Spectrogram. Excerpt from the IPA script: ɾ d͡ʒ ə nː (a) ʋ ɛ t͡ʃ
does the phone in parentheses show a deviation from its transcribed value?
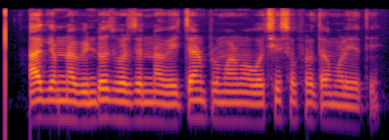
no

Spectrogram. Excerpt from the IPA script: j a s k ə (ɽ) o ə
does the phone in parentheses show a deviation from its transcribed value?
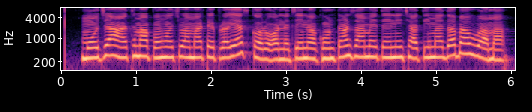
yes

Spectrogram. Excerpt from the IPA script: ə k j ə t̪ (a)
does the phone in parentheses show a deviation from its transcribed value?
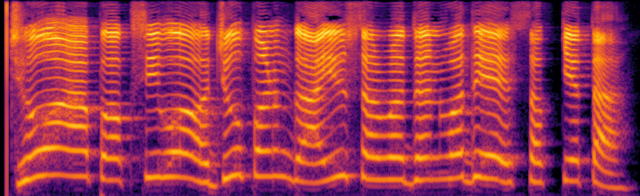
no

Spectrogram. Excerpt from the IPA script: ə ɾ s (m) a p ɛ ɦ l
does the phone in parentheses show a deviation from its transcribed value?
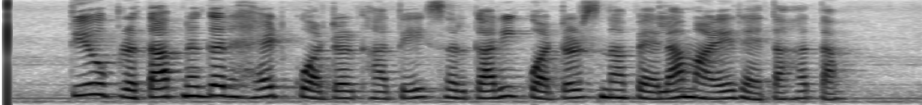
yes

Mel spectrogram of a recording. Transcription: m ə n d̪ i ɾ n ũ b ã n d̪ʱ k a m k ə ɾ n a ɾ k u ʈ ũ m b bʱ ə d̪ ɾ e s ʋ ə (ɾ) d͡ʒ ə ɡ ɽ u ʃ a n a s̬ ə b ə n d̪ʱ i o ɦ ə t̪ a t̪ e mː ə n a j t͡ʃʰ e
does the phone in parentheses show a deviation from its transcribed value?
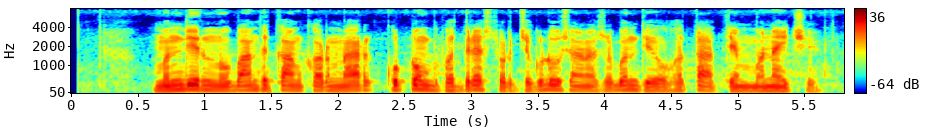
no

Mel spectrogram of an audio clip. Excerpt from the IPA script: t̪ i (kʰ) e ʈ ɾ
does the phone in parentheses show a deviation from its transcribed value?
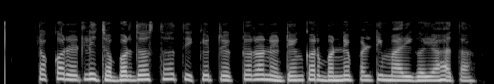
yes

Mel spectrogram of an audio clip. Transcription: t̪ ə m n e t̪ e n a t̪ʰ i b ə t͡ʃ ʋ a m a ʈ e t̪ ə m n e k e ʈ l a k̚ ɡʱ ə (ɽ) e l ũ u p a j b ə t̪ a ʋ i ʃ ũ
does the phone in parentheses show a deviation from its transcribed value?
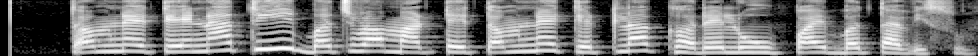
yes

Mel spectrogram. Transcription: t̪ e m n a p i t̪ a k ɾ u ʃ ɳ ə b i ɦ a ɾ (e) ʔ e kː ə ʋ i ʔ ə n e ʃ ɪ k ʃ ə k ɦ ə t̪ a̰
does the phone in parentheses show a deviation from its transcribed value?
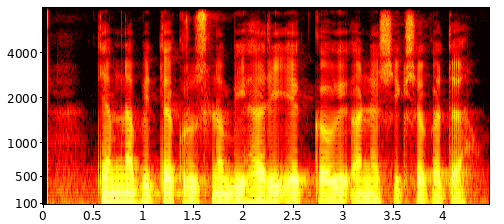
yes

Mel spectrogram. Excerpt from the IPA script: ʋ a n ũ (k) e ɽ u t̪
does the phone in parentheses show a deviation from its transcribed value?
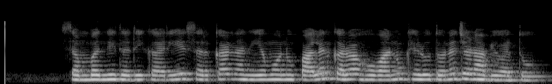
yes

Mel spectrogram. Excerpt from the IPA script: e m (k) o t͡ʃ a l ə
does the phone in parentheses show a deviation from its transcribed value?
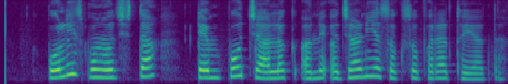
yes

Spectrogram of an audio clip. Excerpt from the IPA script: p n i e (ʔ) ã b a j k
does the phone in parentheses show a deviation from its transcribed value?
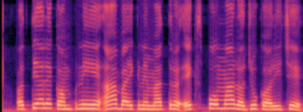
no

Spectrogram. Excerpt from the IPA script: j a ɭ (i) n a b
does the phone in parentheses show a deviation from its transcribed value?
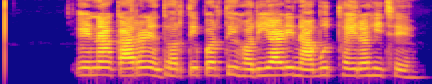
no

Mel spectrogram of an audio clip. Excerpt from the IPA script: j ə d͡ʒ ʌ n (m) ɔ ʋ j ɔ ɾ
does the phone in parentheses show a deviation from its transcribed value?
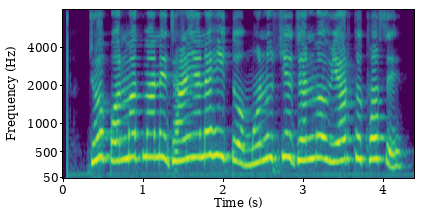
no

